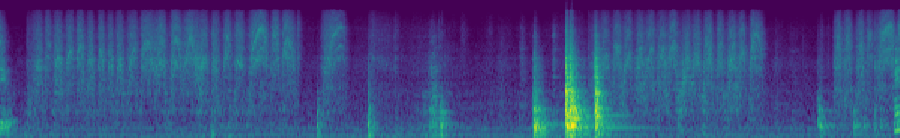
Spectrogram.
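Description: Damp sponge rubbing a silkscreen's mesh in quick strokes, washing the drawing fluid out while the screen filler stays behind. A louder clunk comes about seven seconds in, and rubbing resumes near the end.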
